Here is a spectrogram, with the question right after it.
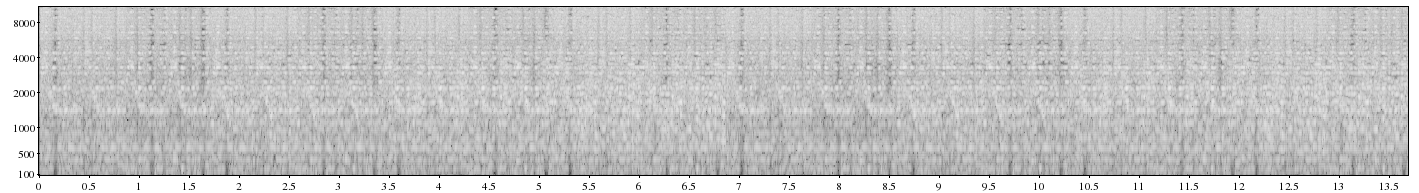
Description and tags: YEET (Sped)
I pushed the tempo of a bunch of stuff in Ampify as high up as they could go, then sped it up and took the pitch up two octaves. This was the result.
electronic, experimental, extratone, flex, laser, sci-fi, sound-enigma, space-war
